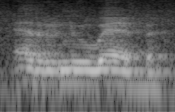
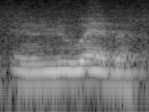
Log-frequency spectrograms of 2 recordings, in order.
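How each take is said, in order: Both takes have the same delivery.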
